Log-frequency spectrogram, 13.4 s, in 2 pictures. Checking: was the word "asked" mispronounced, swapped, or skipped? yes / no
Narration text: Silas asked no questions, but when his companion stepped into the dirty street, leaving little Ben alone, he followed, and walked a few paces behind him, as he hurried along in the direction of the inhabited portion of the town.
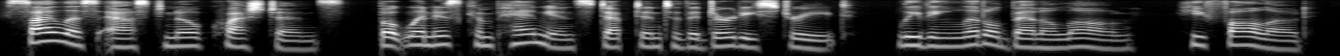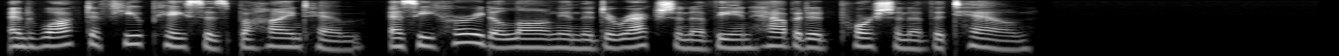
no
